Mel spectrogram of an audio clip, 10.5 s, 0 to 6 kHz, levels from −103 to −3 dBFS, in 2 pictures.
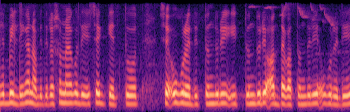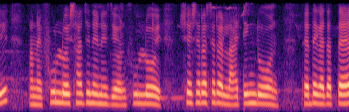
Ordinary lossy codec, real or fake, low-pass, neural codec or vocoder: none; real; 5.4 kHz; none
